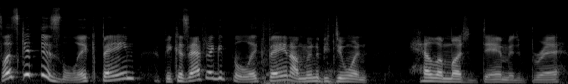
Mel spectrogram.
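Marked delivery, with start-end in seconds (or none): none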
